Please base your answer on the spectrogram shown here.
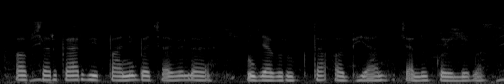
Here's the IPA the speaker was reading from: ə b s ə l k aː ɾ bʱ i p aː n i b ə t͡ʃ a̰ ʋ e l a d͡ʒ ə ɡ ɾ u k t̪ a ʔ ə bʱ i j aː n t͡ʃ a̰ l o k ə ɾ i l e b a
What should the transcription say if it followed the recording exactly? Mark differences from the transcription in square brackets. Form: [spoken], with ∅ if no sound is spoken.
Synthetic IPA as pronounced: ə b s ə [ɾ] k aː ɾ bʱ i p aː n i b ə t͡ʃ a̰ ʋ e l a d͡ʒ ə ɡ ɾ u k t̪ a ʔ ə bʱ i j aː n t͡ʃ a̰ l [u] k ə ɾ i l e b a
